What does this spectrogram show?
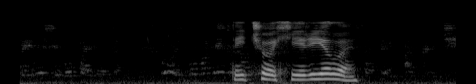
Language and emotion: Russian, angry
